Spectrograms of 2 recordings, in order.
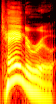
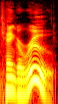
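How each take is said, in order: First: The stress is on the first syllable. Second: The stress is on the last syllable. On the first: The speaker calls it wrong. "He's saying kangaroo. ... putting the emphasis on the beginning" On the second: The speaker calls it right. "I'm saying kangaroo"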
